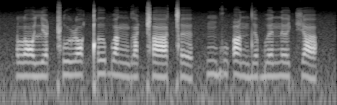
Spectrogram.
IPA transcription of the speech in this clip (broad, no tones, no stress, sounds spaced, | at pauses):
l ɒ lʲ ɑ ǁ u ɭ ɒ ǃ ə b a ŋ ɡ a ǁ a ǀ ɛ | ŋ ɡ u ʔ ɑ n d ɛ b ɛ n ɛ t͡ʃ a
